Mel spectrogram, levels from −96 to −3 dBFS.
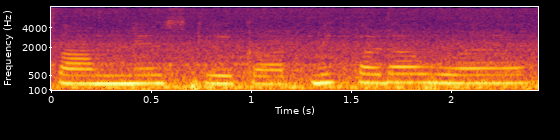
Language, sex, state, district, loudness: Hindi, female, Uttar Pradesh, Varanasi, -12 LUFS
